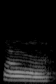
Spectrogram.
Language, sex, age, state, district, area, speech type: Tamil, female, 45-60, Tamil Nadu, Salem, rural, conversation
